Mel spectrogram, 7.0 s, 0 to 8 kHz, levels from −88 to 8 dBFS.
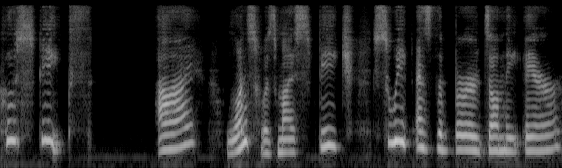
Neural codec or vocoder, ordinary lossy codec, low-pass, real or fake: codec, 24 kHz, 1 kbps, SNAC; MP3, 64 kbps; 7.2 kHz; fake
